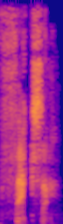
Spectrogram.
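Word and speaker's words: FACSA: am deputy director at faxa an agency dedicated to preventing corruption in sport he pronounced it faxa as a word rather than speaking out each of the letters in turn I noded we have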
